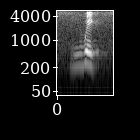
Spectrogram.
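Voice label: "wik6", Cantonese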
